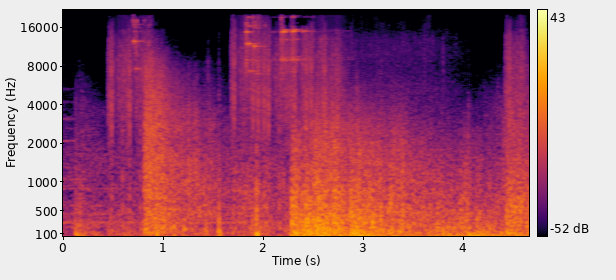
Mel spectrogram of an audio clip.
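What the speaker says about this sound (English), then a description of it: "I forgot this gun was like fireworks." A firework-like gun firing in the video game Terraria, a rapid barrage of crackling bursts and booms that swells into a dense, sustained roar of blasts.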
